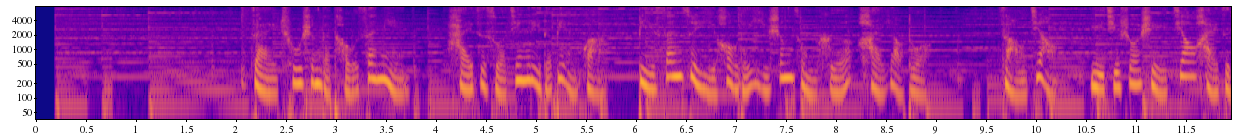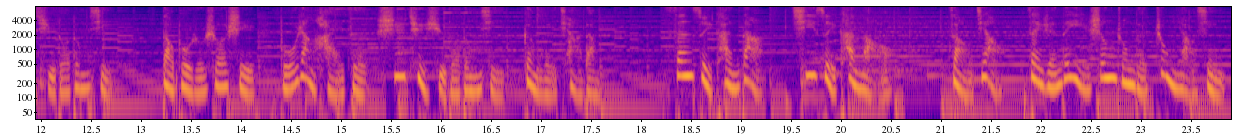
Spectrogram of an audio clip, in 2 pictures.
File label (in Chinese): 女, 广告, 早教; 家知音早教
